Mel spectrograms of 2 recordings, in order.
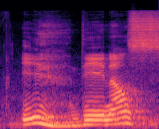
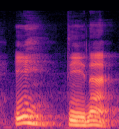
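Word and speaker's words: اهدنا: Jadi perhatikan pengucapan huruf ha ketika sukun, ya, ketika mati. Maka tunaikan dengan benar, baca dengan benar agar tidak tertukar dengan huruf ha seperti ihti, ya. Ihtina, karena haknya kurang sempurna.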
